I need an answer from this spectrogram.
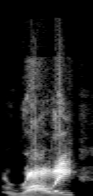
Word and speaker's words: Raleigh: is going to be I think the Americans say it Raleigh in in in South Africa we would say r at the Lenovo Center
